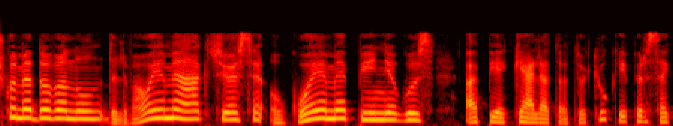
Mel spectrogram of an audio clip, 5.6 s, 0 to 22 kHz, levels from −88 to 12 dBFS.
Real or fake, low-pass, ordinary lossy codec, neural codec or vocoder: fake; 7.2 kHz; MP3, 48 kbps; codec, 16 kHz, 2 kbps, X-Codec, WavLM features, trained on Multilingual LibriSpeech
